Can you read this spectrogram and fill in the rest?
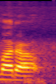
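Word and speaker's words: Marat: the revolutionaries journalist John Paul मारा, T silent भाई, commented on his newspaper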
